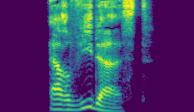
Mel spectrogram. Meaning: second-person singular present of erwidern
- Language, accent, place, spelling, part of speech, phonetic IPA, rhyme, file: German, Germany, Berlin, erwiderst, verb, [ɛɐ̯ˈviːdɐst], -iːdɐst, De-erwiderst.ogg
